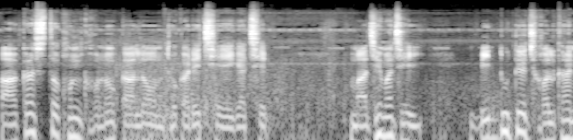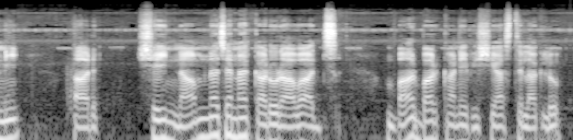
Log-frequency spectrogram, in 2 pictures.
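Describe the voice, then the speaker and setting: A man's voice: on the low side, unhurried, pauses often, a bit bright, a little hiss or hum. A man telling a first-person horror story as scripted cartoon narration. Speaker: narrator and lead character.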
